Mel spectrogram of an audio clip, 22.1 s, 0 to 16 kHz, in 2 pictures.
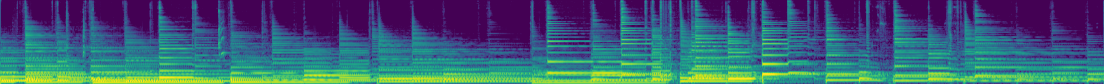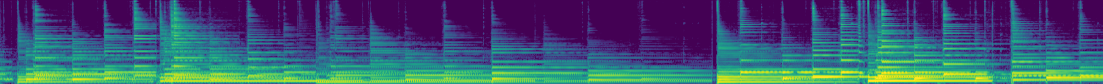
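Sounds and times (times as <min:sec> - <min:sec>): solo classical guitar: 0:00.0 - 0:22.0.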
